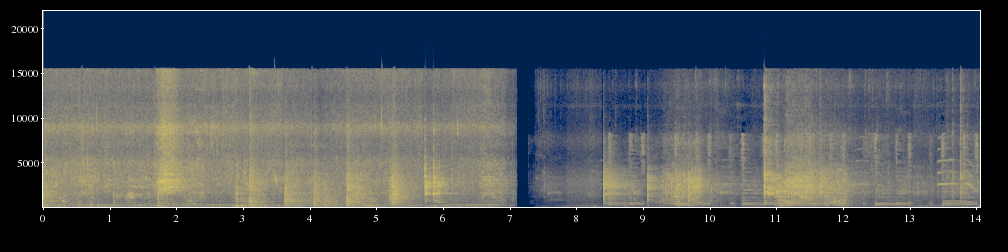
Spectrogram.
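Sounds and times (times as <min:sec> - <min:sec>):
ladle clanking and scraping pot: 0:02.8 - 0:06.2, 0:08.5 - 0:10.2, 0:10.8 - 0:12.3.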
